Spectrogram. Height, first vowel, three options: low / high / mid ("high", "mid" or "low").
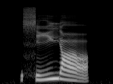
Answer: high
